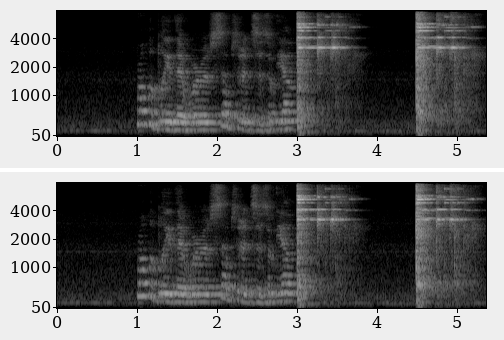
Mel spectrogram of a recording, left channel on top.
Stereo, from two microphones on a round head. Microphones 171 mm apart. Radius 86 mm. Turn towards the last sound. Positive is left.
turn(degrees=-5)  # may be behind; listen again after turning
